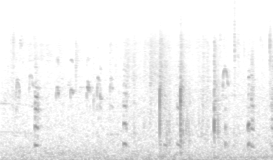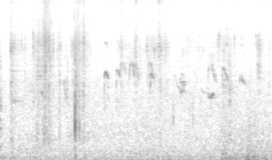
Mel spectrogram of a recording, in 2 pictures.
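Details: Roosters and hens at a chicken farm: scattered short clucks and squawks from many birds at some distance, with sharp clicks and knocks over a low steady hum.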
